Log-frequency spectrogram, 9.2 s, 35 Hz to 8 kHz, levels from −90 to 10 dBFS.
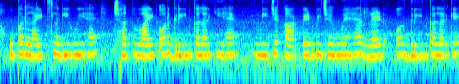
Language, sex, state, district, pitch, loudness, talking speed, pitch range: Hindi, female, Goa, North and South Goa, 230 Hz, -27 LUFS, 145 wpm, 225-240 Hz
